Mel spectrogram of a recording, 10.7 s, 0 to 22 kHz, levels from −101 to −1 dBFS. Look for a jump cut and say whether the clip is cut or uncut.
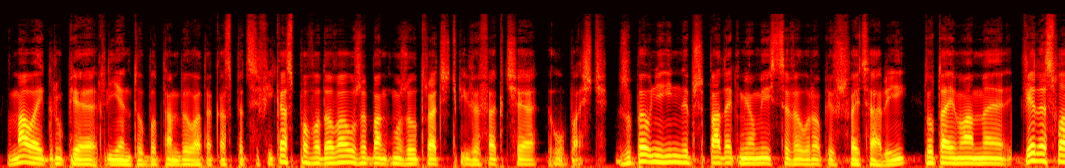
cut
